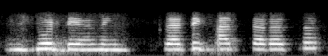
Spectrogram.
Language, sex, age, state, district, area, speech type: Gujarati, female, 30-45, Gujarat, Rajkot, urban, conversation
